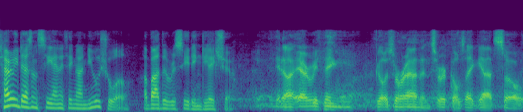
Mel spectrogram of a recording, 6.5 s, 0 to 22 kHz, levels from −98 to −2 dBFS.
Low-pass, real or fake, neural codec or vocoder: 7.2 kHz; fake; codec, 24 kHz, 3 kbps, HILCodec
